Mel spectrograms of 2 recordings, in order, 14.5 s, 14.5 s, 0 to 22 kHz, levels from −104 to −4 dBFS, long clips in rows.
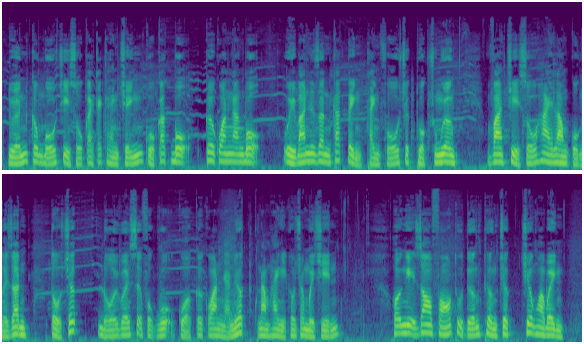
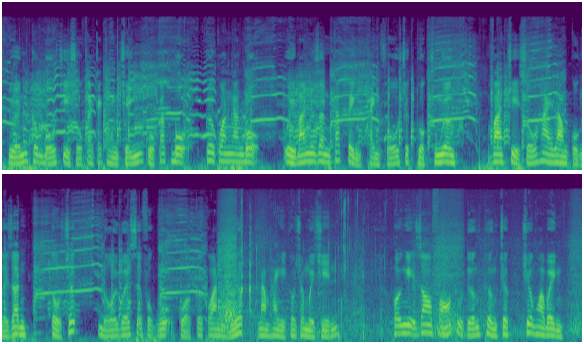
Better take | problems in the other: first | animal sounds; loud; throughout; 6 dB below the speech; faint in the first

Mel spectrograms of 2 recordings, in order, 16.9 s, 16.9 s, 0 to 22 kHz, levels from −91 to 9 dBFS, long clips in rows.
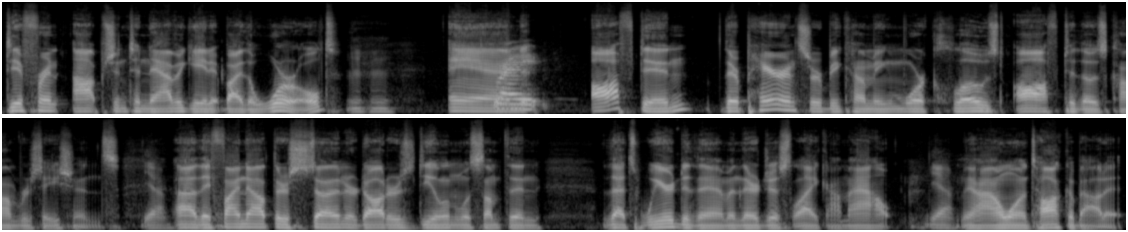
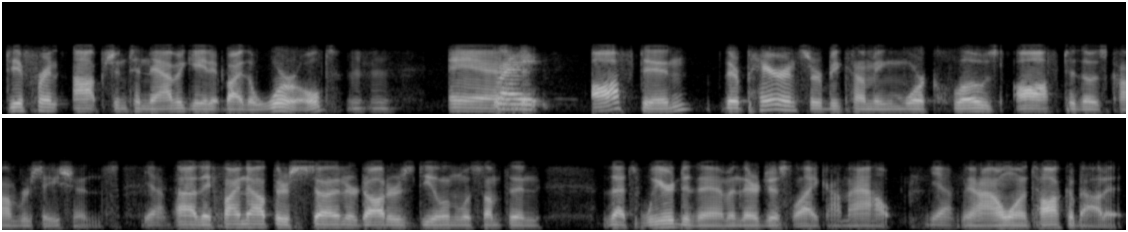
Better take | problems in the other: first | phone-call audio

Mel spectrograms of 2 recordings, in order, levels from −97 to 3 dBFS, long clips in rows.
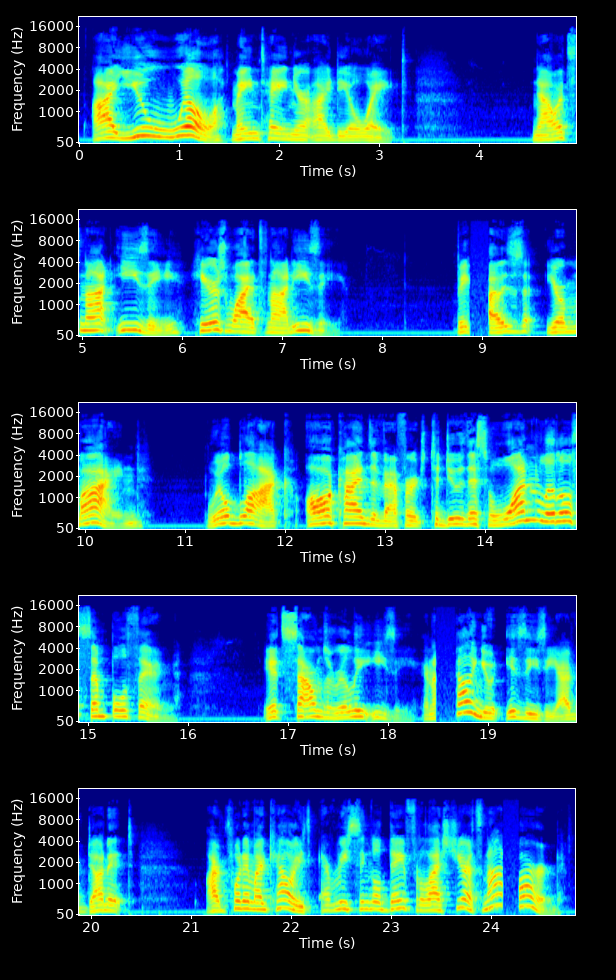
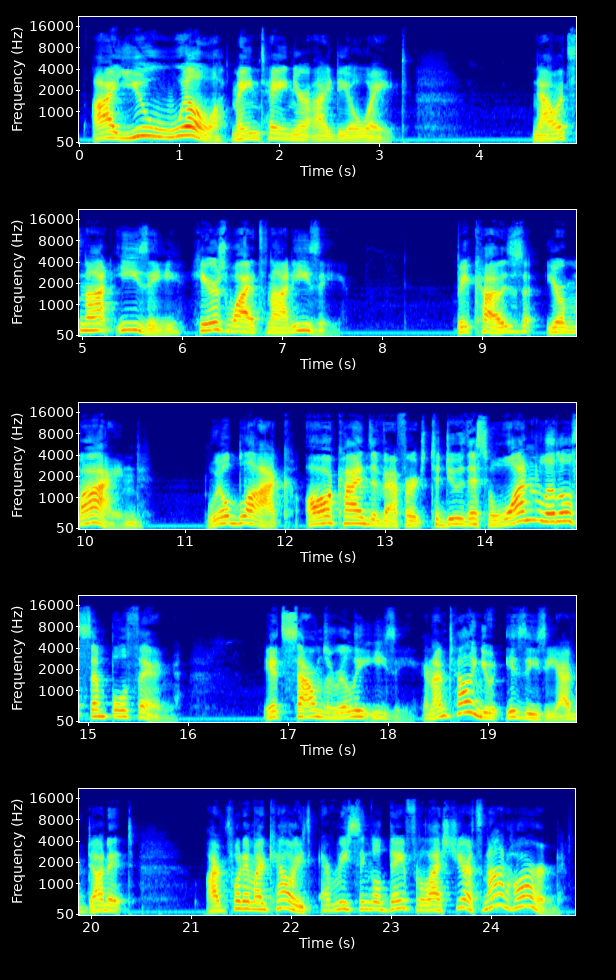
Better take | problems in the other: second | audio cutting out; at 9 s, at 18 s and at 24 s

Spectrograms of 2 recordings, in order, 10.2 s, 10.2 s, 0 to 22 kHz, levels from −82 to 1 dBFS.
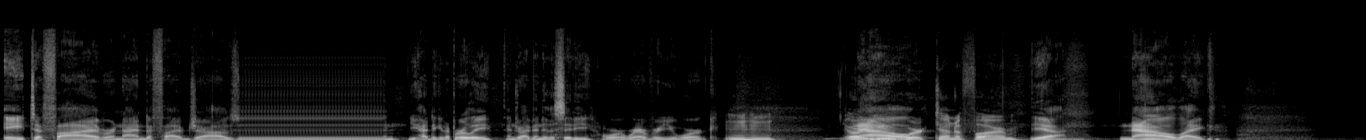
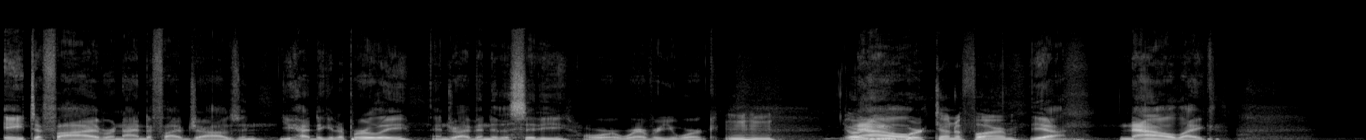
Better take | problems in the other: second | audio freezing; at 2 s for 1 s

